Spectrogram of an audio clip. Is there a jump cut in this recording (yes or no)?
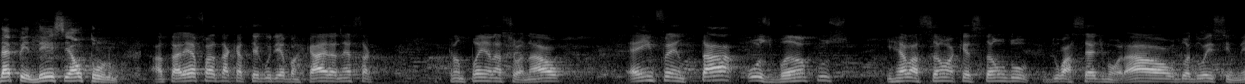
no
